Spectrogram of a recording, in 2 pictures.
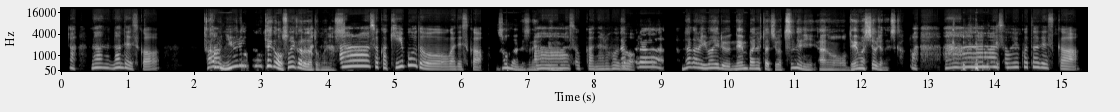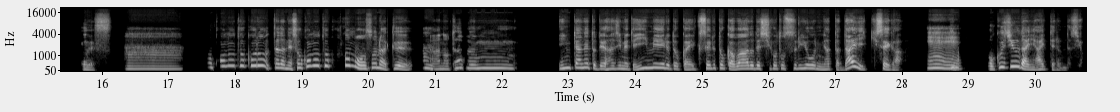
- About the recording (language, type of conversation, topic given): Japanese, podcast, これからのリモートワークは将来どのような形になっていくと思いますか？
- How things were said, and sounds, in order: laugh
